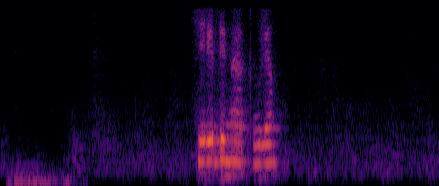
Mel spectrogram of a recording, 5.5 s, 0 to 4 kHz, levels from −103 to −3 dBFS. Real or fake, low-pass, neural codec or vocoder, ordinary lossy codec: fake; 3.6 kHz; codec, 44.1 kHz, 2.6 kbps, DAC; none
